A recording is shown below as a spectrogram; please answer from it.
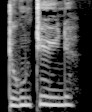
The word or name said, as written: dundyne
